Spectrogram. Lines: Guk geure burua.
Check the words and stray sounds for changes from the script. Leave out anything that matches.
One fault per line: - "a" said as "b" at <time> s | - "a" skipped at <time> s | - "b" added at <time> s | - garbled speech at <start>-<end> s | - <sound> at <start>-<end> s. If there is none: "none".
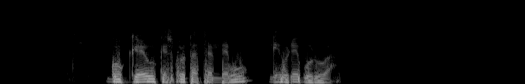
- "geuk esplotatzen dugu" added at 1.4 s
